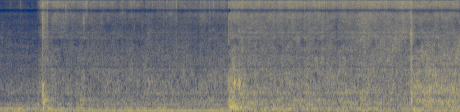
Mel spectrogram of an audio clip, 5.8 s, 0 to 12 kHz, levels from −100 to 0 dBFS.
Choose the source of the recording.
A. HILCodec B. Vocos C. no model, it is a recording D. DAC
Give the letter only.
A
